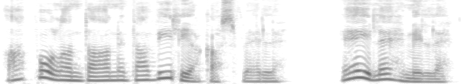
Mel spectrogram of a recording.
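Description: A man's voice: mid-range voice, sing-song, voice pushed up. A man voicing a kind, bewildered elf who cares for cows, asking innocent questions. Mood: puzzled.

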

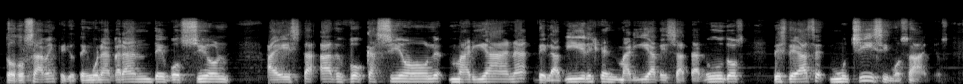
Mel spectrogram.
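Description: Indoors at home and filming on a camera, a man leads a live-streamed devotional prayer. His mid-range voice is unhurried, and he speaks earnestly, inviting viewers to join in.

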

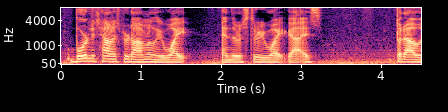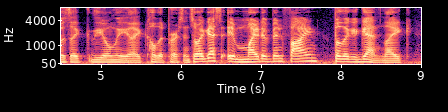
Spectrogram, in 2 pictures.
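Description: A man's voice: mid-range voice, a little fast, fairly bright tone, smooth. A man in his twenties recounting a story in a casual interview, rambling with lots of "like" and "um". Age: 20s. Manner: rambling, frequent "like" and "um", laughs.

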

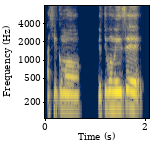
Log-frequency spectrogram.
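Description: A man from Chile with a Chilean Spanish accent, a radio guest telling a story in an animated way. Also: mid-range voice, moderate pace, no room sound. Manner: animated storyteller, acts out voices. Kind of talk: casual anecdote telling.

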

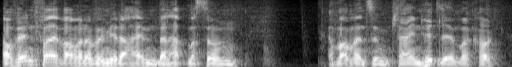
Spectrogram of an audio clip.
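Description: A man's voice: lowish voice, rapid-fire, slight background noise. A man, co-hosting a casual podcast, telling a story and laughing often. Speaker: podcast co-host.

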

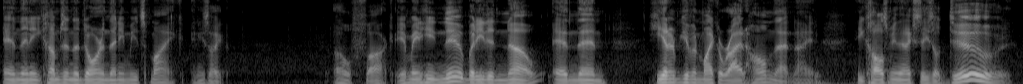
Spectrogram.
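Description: A man's voice: lowish voice, quick pace, a bit bright, no echo. A man telling band stories in a loose podcast chat, full of swearing, acting out other people's lines as he goes. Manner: profane storytelling, acts out quotes.

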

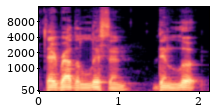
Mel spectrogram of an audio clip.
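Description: A man's voice: sits low, little pitch movement, measured pace, a little mellow. A man co-hosting a late-night radio show in casual, rambling banter, laughing easily.

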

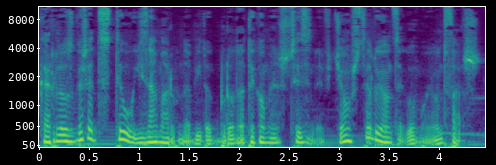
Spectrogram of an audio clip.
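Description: Gravelly deadpan male story narrator. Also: medium pitch, fast, faint music behind.

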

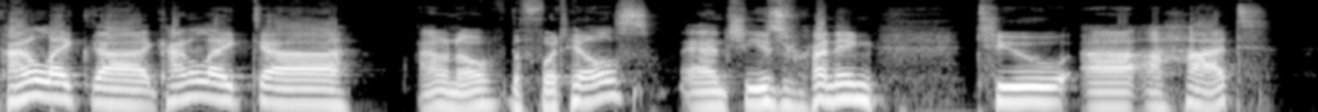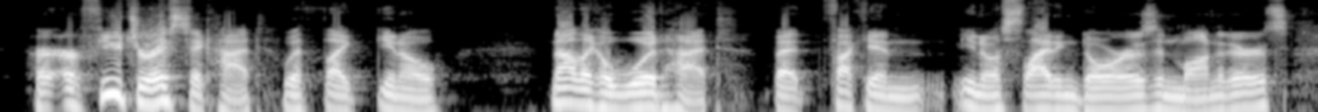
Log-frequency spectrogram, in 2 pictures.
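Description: A man's voice: mid-range voice, animated, normal speed, fairly bright tone. A man co-hosting a casual movie review chat, recapping scenes in a laid-back way with fillers and casual swearing. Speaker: podcast co-host.

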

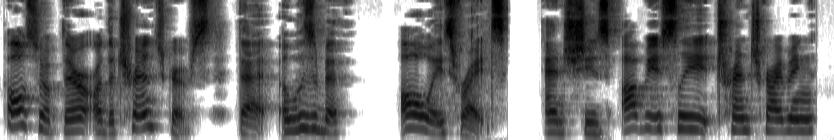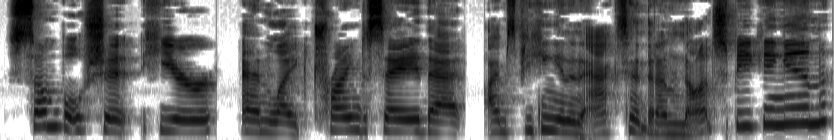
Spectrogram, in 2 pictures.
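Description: A fairly high-voiced woman co-hosts a podcast in loose, casual chat. She rambles, pausing on fillers and doubling back on her own sentences. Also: expressive. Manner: rambling, full of fillers and restarts. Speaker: podcast co-host.

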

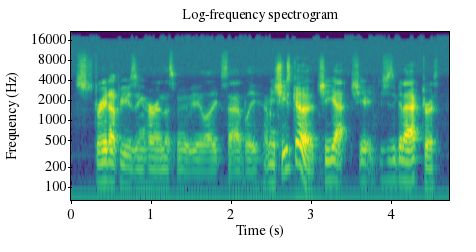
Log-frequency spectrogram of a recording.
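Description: A man's voice: lowish voice, expressive, brisk, bright, forceful tone. A man in a casual podcast chat, blunt and swearing freely while talking about a film.

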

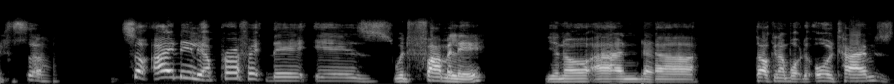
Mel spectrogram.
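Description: A man with a Jamaican accent, chatting as an interview guest, lively and quick to laugh. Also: fairly high pitch, dry recording. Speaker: guest, publisher. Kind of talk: casual interview chat.

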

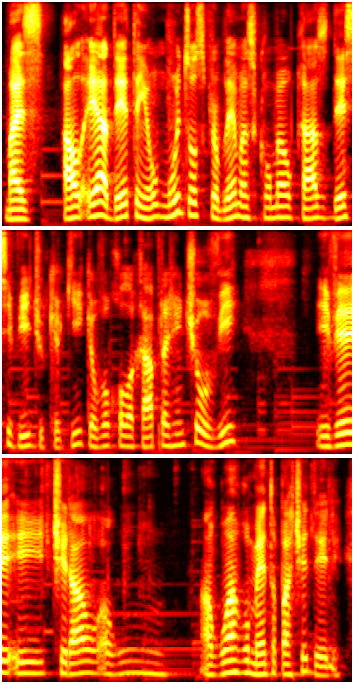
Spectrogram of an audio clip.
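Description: A man's voice: on the high side, fairly even intonation, normal speed, soft background music. A man with a Brazilian Portuguese accent hosting a podcast in a laid-back, slangy chat. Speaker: podcast host.

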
